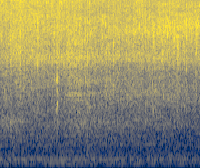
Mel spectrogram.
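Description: Eggs, bacon and burgers frying on a Blackstone gas flat-top griddle: a steady sizzling hiss.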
